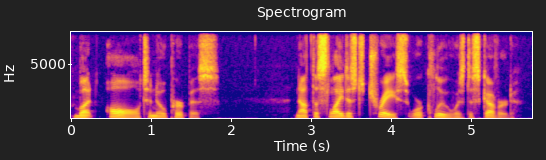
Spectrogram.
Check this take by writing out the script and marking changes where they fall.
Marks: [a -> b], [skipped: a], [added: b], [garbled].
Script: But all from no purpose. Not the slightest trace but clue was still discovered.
But all [from -> to] no purpose. Not the slightest trace [but -> or] clue was [skipped: still] discovered.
